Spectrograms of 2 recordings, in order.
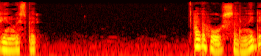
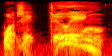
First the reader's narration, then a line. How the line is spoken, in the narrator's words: Jonathan gasped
